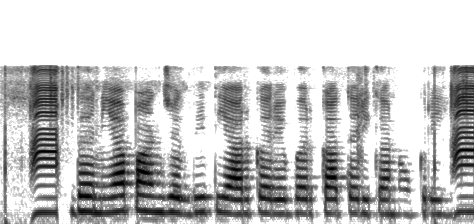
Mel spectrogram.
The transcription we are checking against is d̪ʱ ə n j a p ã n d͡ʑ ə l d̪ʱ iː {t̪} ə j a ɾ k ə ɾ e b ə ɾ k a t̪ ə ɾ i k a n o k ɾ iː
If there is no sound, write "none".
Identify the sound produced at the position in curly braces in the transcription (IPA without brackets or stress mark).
t̪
